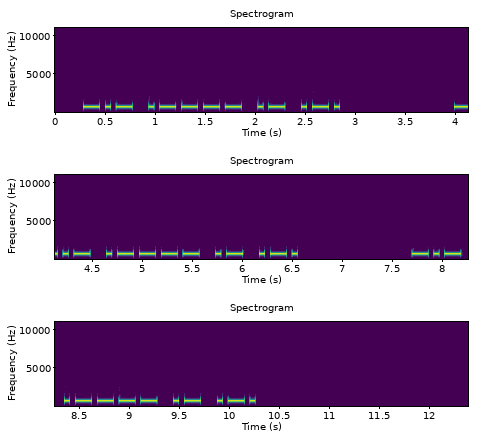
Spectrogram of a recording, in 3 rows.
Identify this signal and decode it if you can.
Morse code, heard as a keyed tone, about 23 wpm, 700 Hz. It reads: K1AR K1AR K1AR
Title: USA Call Signs - 4 Characters - Repeated 3x - 22wpm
